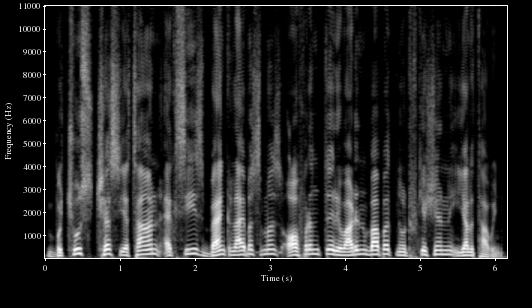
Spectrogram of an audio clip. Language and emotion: Kashmiri, neutral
